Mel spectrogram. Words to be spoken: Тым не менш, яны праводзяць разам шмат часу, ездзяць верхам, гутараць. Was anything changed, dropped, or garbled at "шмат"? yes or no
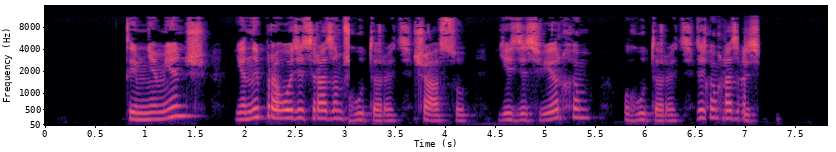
yes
